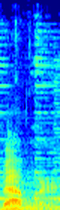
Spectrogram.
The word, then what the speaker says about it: Battler: Problem is my given name is made up of the characters for fight and person, and it's pronounced babbler.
